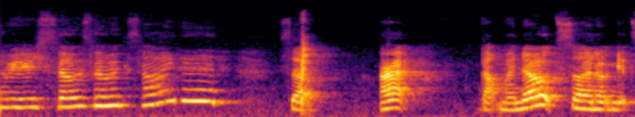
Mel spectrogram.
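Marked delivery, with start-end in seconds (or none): 0.0-1.7 excited. Real, not acted. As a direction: stretch it out, thrilled. Announcing baby girl's name.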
